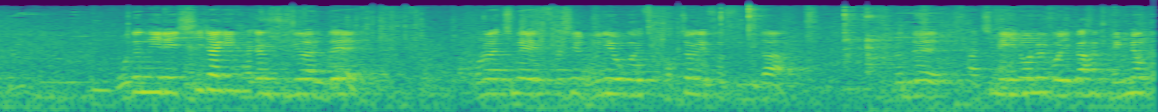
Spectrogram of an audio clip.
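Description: A middle-aged man speaks calmly, close to a microphone.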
